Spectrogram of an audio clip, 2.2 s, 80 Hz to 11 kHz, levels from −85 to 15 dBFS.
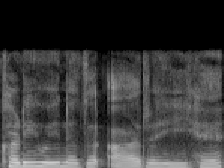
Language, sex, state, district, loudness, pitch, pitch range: Hindi, female, Chandigarh, Chandigarh, -16 LUFS, 215 Hz, 205-230 Hz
